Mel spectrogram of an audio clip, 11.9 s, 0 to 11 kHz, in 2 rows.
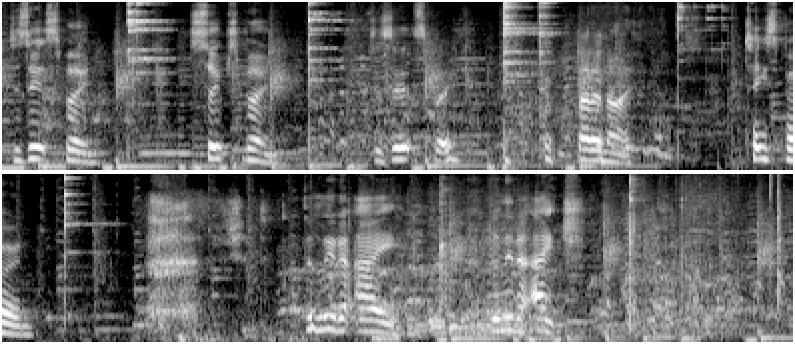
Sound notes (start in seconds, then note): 6.9 sighs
